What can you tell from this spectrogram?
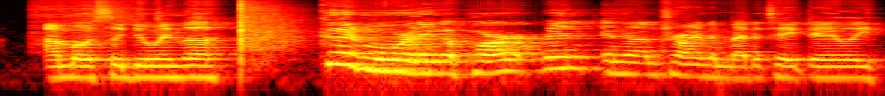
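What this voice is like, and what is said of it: Out of breath. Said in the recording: “out of breath as fuck”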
